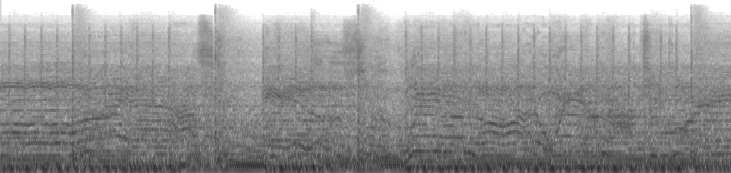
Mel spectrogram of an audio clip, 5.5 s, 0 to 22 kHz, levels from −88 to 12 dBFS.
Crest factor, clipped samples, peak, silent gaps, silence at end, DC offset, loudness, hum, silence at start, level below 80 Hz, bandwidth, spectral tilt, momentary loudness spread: 14 dB; under 0.1%; 0 dBFS; none; 0 s; under 0.1%; -15 LUFS; none; 0 s; -20 dBFS; 16 kHz; -5 dB/octave; 2 LU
